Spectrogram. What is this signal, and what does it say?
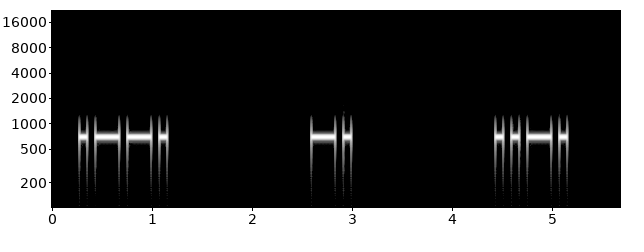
Morse code, heard as a keyed tone, about 15 wpm, spaced as for 5 wpm, 700 Hz. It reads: PNF
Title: USA Call Signs - 5 Characters - 6x Character Spacing - 15wpm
